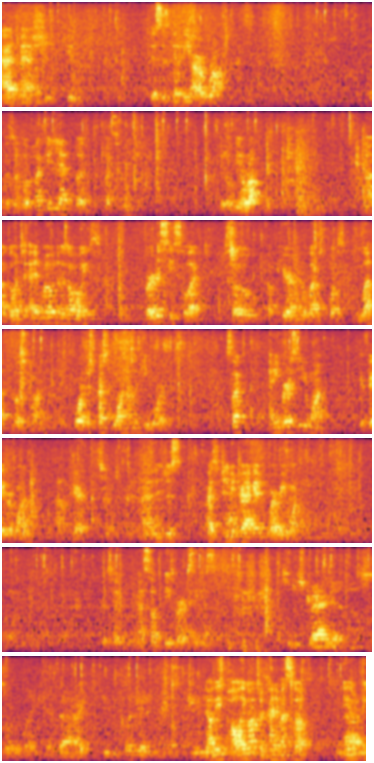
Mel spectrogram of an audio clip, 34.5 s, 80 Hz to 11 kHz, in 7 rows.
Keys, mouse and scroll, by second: 1.4 middle click, 1.4-3.3 scroll up 1, 3.3 middle click, 7.4 middle click, 8.7-9.6 scroll down 1, 9.6 shift+middle click, 10.2 Tab, 10.9 middle click, 16.3 middle click, 16.4 1, 19.8 1, 19.8 middle click, 22.0 g, 24.3 g, 25.1 middle click, 25.4 g, 26.3 middle click, 27.0 g, 27.6 middle click, 28.5 g, 29.3 middle click, 30.3 scroll down 1, 30.9 middle click, 33.0 middle click.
